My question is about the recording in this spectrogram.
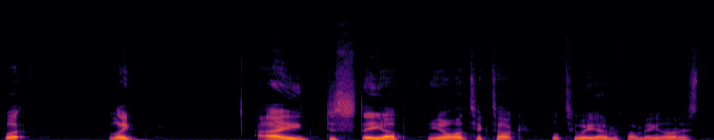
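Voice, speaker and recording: A man's voice: fairly low pitch, level tone, measured pace, a little mellow, clear, resonant tone. Laid-back young man on a casual podcast. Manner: laid-back, hesitant, laughs easily. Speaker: podcast co-host. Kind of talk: casual chat.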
